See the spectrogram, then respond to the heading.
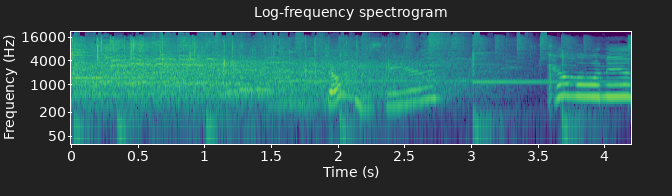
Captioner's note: applause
